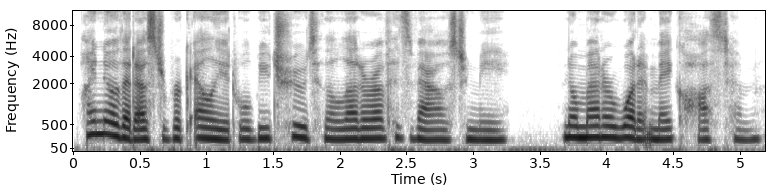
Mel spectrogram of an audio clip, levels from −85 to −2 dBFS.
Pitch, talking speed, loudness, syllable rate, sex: 210 Hz, 265 wpm, -19 LUFS, 6.1 syllables/s, female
